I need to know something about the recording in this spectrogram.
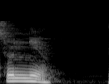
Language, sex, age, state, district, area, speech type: Gujarati, male, 30-45, Gujarat, Anand, urban, read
